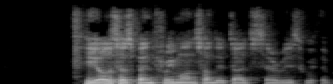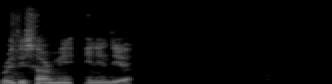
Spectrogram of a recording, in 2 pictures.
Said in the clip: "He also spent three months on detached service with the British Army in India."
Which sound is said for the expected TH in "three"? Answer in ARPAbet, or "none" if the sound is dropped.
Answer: TH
